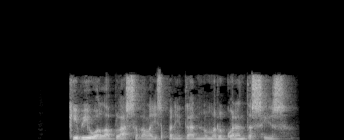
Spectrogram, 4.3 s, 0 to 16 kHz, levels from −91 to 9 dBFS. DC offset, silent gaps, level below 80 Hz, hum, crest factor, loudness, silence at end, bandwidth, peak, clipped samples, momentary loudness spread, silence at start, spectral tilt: under 0.1%; none; -58 dBFS; none; 18 dB; -17 LUFS; 0.7 s; 8.2 kHz; -2 dBFS; under 0.1%; 9 LU; 0.85 s; -3 dB/octave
